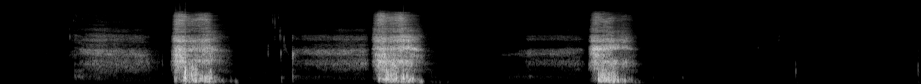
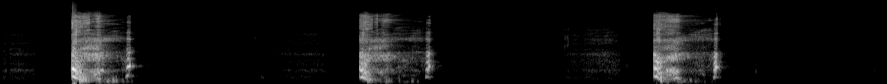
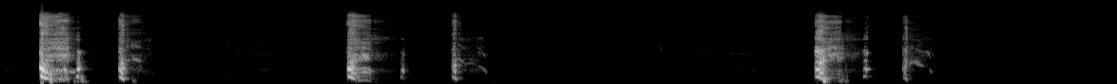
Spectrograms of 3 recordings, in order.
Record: {"exhalation_length": "9.2 s", "exhalation_amplitude": 32768, "exhalation_signal_mean_std_ratio": 0.31, "three_cough_length": "8.9 s", "three_cough_amplitude": 32768, "three_cough_signal_mean_std_ratio": 0.24, "cough_length": "11.2 s", "cough_amplitude": 32768, "cough_signal_mean_std_ratio": 0.2, "survey_phase": "beta (2021-08-13 to 2022-03-07)", "age": "65+", "gender": "Female", "wearing_mask": "No", "symptom_fatigue": true, "symptom_change_to_sense_of_smell_or_taste": true, "symptom_onset": "12 days", "smoker_status": "Never smoked", "respiratory_condition_asthma": false, "respiratory_condition_other": false, "recruitment_source": "REACT", "submission_delay": "2 days", "covid_test_result": "Negative", "covid_test_method": "RT-qPCR", "influenza_a_test_result": "Negative", "influenza_b_test_result": "Negative"}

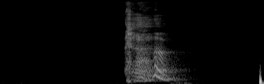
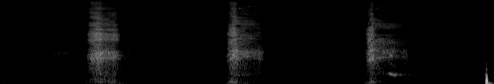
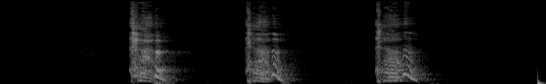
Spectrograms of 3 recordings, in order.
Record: {"cough_length": "2.6 s", "cough_amplitude": 14297, "cough_signal_mean_std_ratio": 0.25, "exhalation_length": "4.9 s", "exhalation_amplitude": 14147, "exhalation_signal_mean_std_ratio": 0.23, "three_cough_length": "5.5 s", "three_cough_amplitude": 5705, "three_cough_signal_mean_std_ratio": 0.39, "survey_phase": "beta (2021-08-13 to 2022-03-07)", "age": "65+", "gender": "Female", "wearing_mask": "No", "symptom_none": true, "smoker_status": "Ex-smoker", "respiratory_condition_asthma": false, "respiratory_condition_other": false, "recruitment_source": "REACT", "submission_delay": "2 days", "covid_test_result": "Negative", "covid_test_method": "RT-qPCR"}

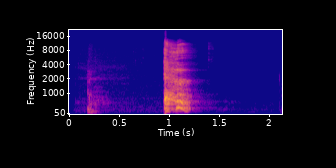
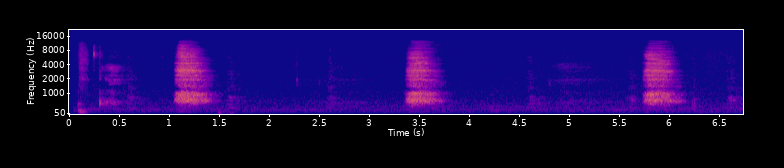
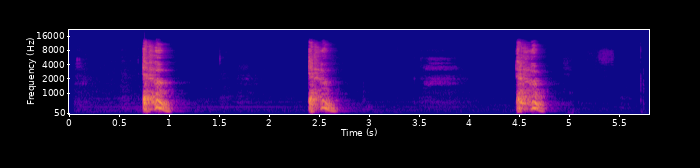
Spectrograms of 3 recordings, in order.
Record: {"cough_length": "2.1 s", "cough_amplitude": 32768, "cough_signal_mean_std_ratio": 0.25, "exhalation_length": "6.7 s", "exhalation_amplitude": 7078, "exhalation_signal_mean_std_ratio": 0.32, "three_cough_length": "5.8 s", "three_cough_amplitude": 30714, "three_cough_signal_mean_std_ratio": 0.27, "survey_phase": "beta (2021-08-13 to 2022-03-07)", "age": "45-64", "gender": "Female", "wearing_mask": "No", "symptom_none": true, "smoker_status": "Never smoked", "respiratory_condition_asthma": false, "respiratory_condition_other": false, "recruitment_source": "REACT", "submission_delay": "2 days", "covid_test_result": "Negative", "covid_test_method": "RT-qPCR", "influenza_a_test_result": "Negative", "influenza_b_test_result": "Negative"}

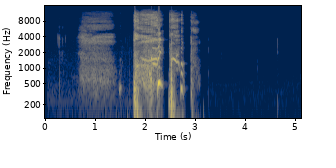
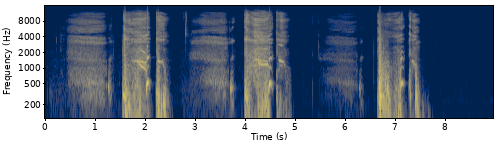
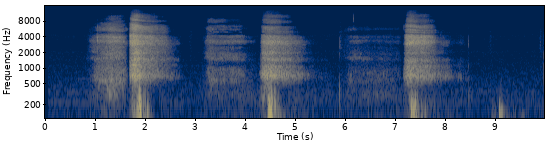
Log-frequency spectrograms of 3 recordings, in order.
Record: {"cough_length": "5.1 s", "cough_amplitude": 32768, "cough_signal_mean_std_ratio": 0.31, "three_cough_length": "9.0 s", "three_cough_amplitude": 32768, "three_cough_signal_mean_std_ratio": 0.38, "exhalation_length": "10.0 s", "exhalation_amplitude": 21311, "exhalation_signal_mean_std_ratio": 0.38, "survey_phase": "beta (2021-08-13 to 2022-03-07)", "age": "18-44", "gender": "Female", "wearing_mask": "No", "symptom_none": true, "smoker_status": "Never smoked", "respiratory_condition_asthma": false, "respiratory_condition_other": false, "recruitment_source": "REACT", "submission_delay": "1 day", "covid_test_result": "Negative", "covid_test_method": "RT-qPCR", "influenza_a_test_result": "Negative", "influenza_b_test_result": "Negative"}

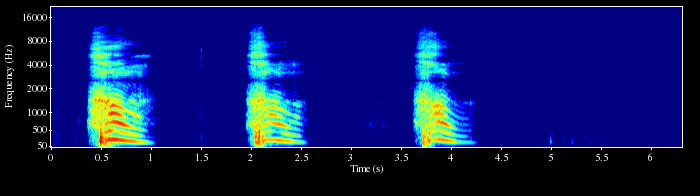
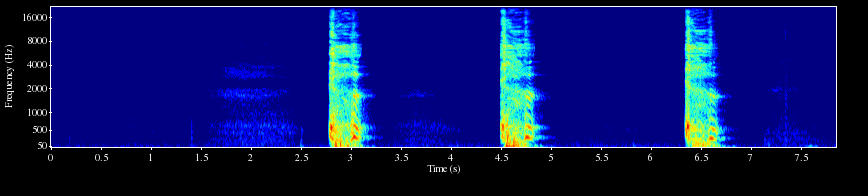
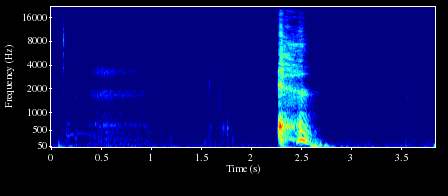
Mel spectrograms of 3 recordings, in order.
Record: {"exhalation_length": "6.3 s", "exhalation_amplitude": 22852, "exhalation_signal_mean_std_ratio": 0.31, "three_cough_length": "7.9 s", "three_cough_amplitude": 18733, "three_cough_signal_mean_std_ratio": 0.25, "cough_length": "3.8 s", "cough_amplitude": 10983, "cough_signal_mean_std_ratio": 0.18, "survey_phase": "beta (2021-08-13 to 2022-03-07)", "age": "45-64", "gender": "Female", "wearing_mask": "No", "symptom_none": true, "smoker_status": "Ex-smoker", "respiratory_condition_asthma": false, "respiratory_condition_other": false, "recruitment_source": "Test and Trace", "submission_delay": "3 days", "covid_test_result": "Positive", "covid_test_method": "RT-qPCR", "covid_ct_value": 28.6, "covid_ct_gene": "ORF1ab gene"}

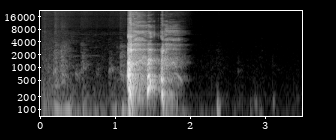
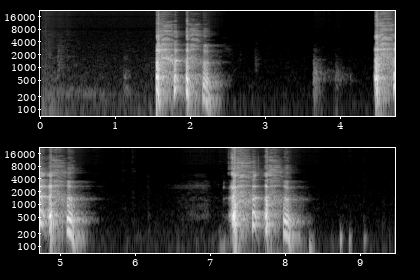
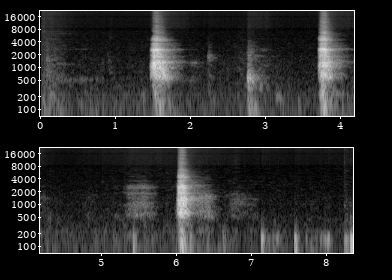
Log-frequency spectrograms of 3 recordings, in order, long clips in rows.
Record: {"cough_length": "3.5 s", "cough_amplitude": 32768, "cough_signal_mean_std_ratio": 0.24, "three_cough_length": "9.5 s", "three_cough_amplitude": 32766, "three_cough_signal_mean_std_ratio": 0.28, "exhalation_length": "8.4 s", "exhalation_amplitude": 32542, "exhalation_signal_mean_std_ratio": 0.21, "survey_phase": "beta (2021-08-13 to 2022-03-07)", "age": "45-64", "gender": "Male", "wearing_mask": "No", "symptom_none": true, "smoker_status": "Never smoked", "respiratory_condition_asthma": false, "respiratory_condition_other": false, "recruitment_source": "REACT", "submission_delay": "1 day", "covid_test_result": "Negative", "covid_test_method": "RT-qPCR", "influenza_a_test_result": "Negative", "influenza_b_test_result": "Negative"}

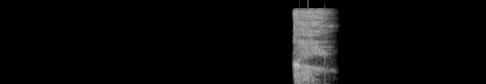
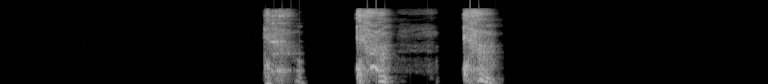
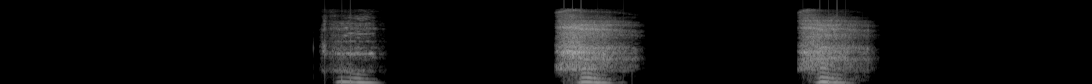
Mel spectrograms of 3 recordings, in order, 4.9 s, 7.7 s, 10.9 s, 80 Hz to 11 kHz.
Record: {"cough_length": "4.9 s", "cough_amplitude": 29722, "cough_signal_mean_std_ratio": 0.21, "three_cough_length": "7.7 s", "three_cough_amplitude": 28468, "three_cough_signal_mean_std_ratio": 0.28, "exhalation_length": "10.9 s", "exhalation_amplitude": 9207, "exhalation_signal_mean_std_ratio": 0.29, "survey_phase": "beta (2021-08-13 to 2022-03-07)", "age": "65+", "gender": "Female", "wearing_mask": "No", "symptom_none": true, "smoker_status": "Never smoked", "respiratory_condition_asthma": false, "respiratory_condition_other": false, "recruitment_source": "REACT", "submission_delay": "0 days", "covid_test_result": "Negative", "covid_test_method": "RT-qPCR"}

